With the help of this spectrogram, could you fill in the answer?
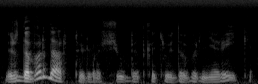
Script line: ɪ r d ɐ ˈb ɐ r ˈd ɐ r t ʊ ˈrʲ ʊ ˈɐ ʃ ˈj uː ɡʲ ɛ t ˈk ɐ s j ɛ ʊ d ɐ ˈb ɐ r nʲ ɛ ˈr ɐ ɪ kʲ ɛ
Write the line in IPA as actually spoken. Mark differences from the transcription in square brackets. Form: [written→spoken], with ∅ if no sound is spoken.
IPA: ɪ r d ɐ ˈb ɐ r ˈd ɐ r t ʊ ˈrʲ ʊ ˈɐ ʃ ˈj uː [ɡʲ→bʲ] ɛ t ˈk ɐ [s→t] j ɛ ʊ d ɐ ˈb ɐ r nʲ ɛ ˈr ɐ ɪ kʲ ɛ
